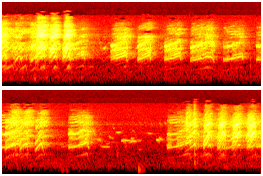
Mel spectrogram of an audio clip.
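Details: Black-billed magpie chattering almost without pause, a rough, rasping string of rapid notes that fades slightly near the end before a loud final burst.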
